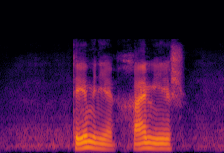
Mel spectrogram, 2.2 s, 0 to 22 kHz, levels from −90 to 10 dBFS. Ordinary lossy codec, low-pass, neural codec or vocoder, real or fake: none; none; codec, 16 kHz, 2 kbps, FreqCodec, larger model; fake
